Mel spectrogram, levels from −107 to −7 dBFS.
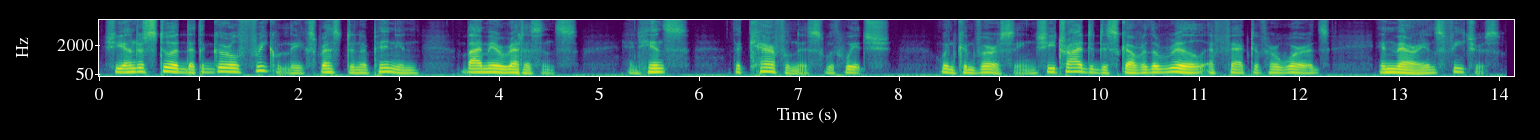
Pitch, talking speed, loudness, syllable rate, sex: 125 Hz, 140 wpm, -20 LUFS, 4.9 syllables/s, male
